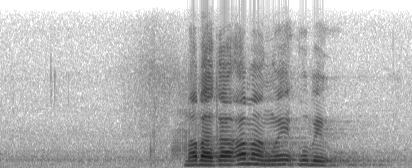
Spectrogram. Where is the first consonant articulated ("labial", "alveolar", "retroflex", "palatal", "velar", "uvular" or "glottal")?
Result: labial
